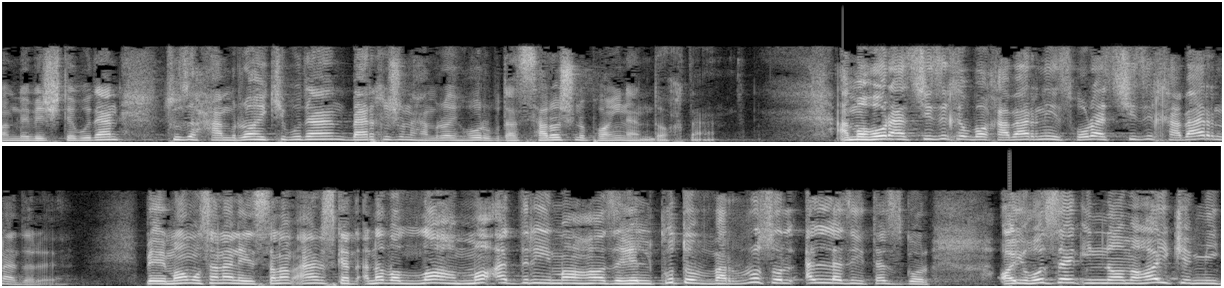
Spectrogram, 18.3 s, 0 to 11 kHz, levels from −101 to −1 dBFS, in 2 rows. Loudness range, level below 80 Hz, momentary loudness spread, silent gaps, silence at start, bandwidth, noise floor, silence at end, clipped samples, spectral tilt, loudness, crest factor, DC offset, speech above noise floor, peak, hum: 5 LU; -54 dBFS; 11 LU; none; 0 s; 8 kHz; -48 dBFS; 0 s; under 0.1%; -3.5 dB/octave; -17 LUFS; 18 dB; under 0.1%; 30 dB; 0 dBFS; none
